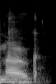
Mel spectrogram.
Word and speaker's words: Moog: Yeah, but spelled Moog, but said pronounced Moog.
